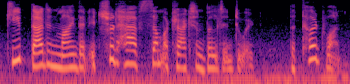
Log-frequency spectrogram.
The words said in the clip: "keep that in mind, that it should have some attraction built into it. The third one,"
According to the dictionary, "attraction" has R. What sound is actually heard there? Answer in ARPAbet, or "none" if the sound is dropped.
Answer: R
